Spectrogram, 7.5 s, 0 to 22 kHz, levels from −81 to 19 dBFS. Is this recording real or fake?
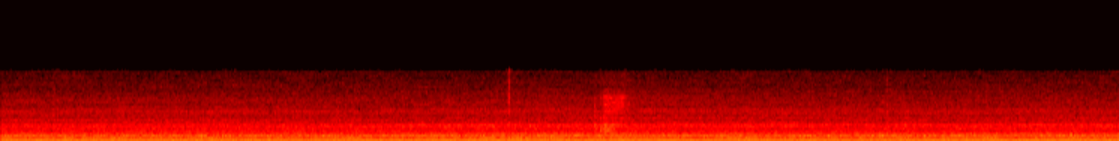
real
